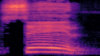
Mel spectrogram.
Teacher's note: ये तलाबेसा का जब उच्चारण करते हैं तो हमारा जो जीभ होता है दोस्तों वो तल को स्पर्श करता है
